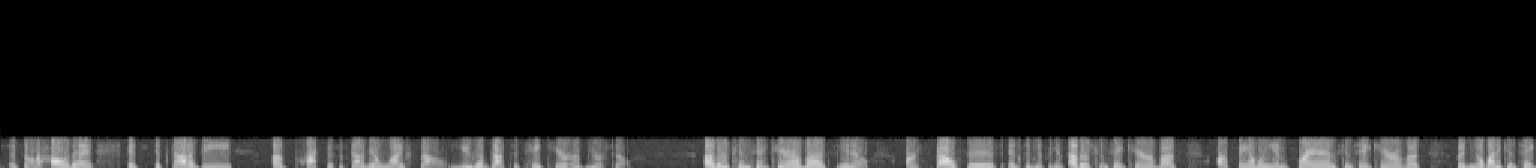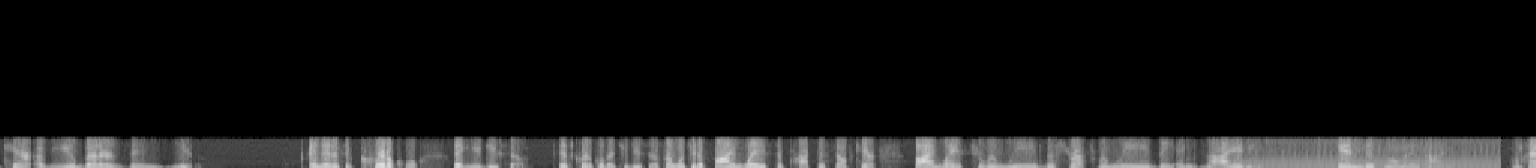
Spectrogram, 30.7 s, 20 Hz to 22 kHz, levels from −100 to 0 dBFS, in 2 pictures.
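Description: From start to end the speech passes through G.726 ADPCM coding. The band runs from about 150 Hz to 3.5 kHz, and nothing gets through above 3.9 kHz. The codec damage is heavy. Each sample carries only two bits of difference from an adaptive prediction, which fits 16 kbit/s. That coarse step leaves a harsh, rasping hiss riding on the speech. The hiss rises and falls with the speech level.

At 27.68 s, right after "the stress relieve the", GSM phone buzz starts. It lasts until 30.36 s. A 2G phone nearby is in a call. Its radio bursts at 216.7 Hz are rectified by the audio circuit. The result is a hard, raspy buzz at that rate, full of harmonics. It sits about 11 dB below the speech. It has no relation to what is said.

At 30.47 s GSM signalling bursts follow, for 0.12 s. The phone is still in the call, but its user has gone silent. So it sends only a short group of radio bursts, again at 216.7 Hz. 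The audio circuit rectifies these too. They come through as a brief 217 Hz buzz, around 20 dB below the speech.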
